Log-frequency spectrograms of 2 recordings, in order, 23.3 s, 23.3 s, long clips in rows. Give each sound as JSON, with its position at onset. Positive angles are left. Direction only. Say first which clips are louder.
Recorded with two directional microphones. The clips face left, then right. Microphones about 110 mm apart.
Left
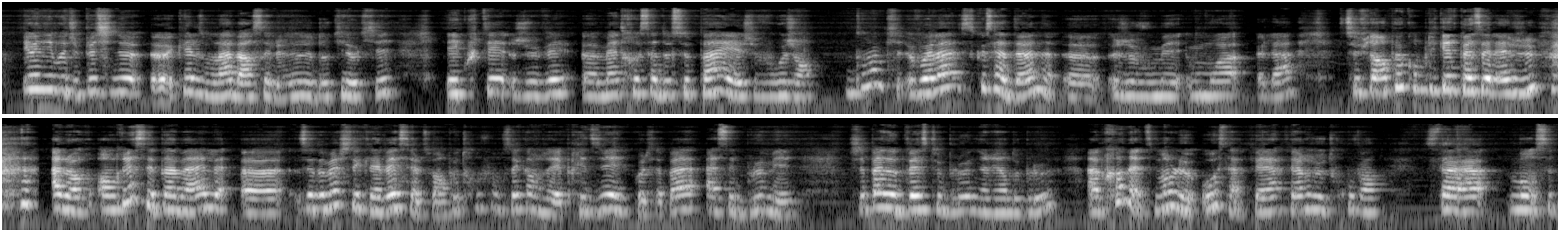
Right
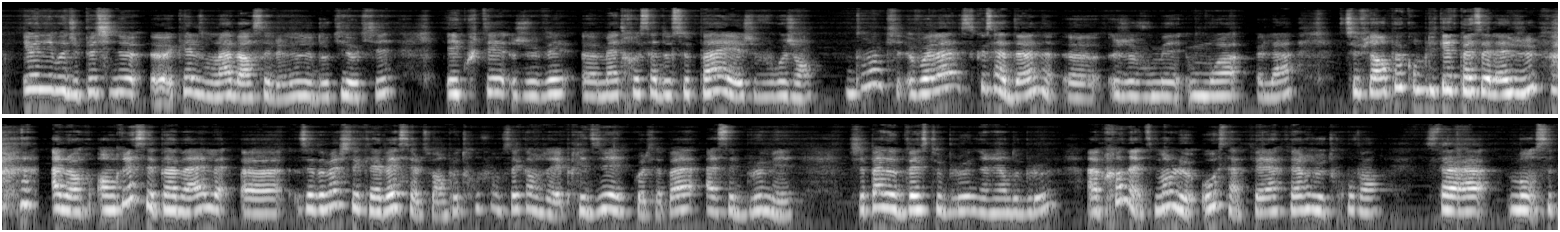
{"t": 0.1, "sound": "a woman's voice", "louder": "right 5 dB", "side_deg": -20}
